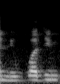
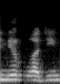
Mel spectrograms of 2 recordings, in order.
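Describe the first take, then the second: First: "نواجیم" with w where r belongs; waw replacing Ra. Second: "نراجیم" with a doubled heavy r; correct Ra. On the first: Teacher shows a forbidden error, w-sound "نواجیم". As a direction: swap the r for w in "نواجیم". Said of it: "نواجیم پڑھ دیں". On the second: Teacher contrasts right with wrong, heavy r in "نراجیم". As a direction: keep the r thick in "نراجیم". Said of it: "پڑھنے کی بجائے". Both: Shown as a demonstration.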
